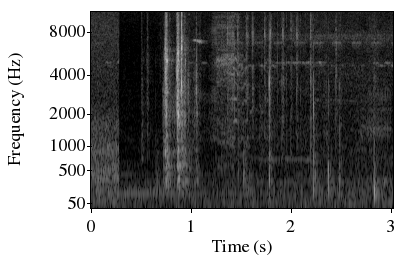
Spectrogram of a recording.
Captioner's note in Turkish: Kapı açılma sesleri; Kapı gıcırdama sesleri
